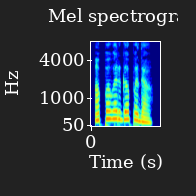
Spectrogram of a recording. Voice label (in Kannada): "ಅಪವರ್ಗಪದ", Kannada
